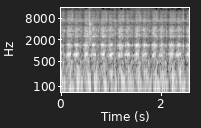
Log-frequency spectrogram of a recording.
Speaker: when you get it right the exhaust beats will be very even no jumping skipping beats a straight chu chu chuff type of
